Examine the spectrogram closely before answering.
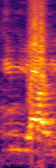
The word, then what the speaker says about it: ہمیاری: کی تو میں نے دیکھا کہ اس کا صحیح پروناؤنس، صحیح تلفظ، صحیح مخرج جو ہے وہ ہمیاری ہے۔ ہمیری کرتے ہیں بہت سارے، میں نے بھی کئی بار ہمیری بولا، لیکن میرا تبا اول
